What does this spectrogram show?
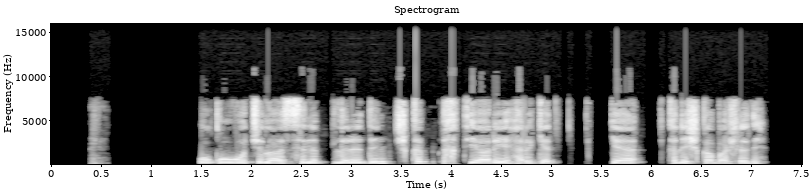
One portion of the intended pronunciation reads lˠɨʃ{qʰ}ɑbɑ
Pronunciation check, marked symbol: incorrect: q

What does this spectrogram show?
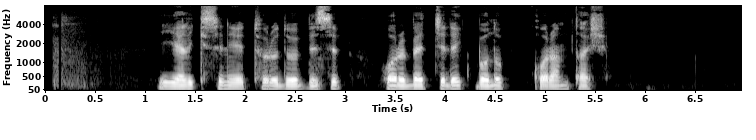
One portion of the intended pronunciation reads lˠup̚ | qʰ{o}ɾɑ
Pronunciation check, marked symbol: correct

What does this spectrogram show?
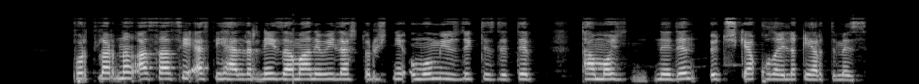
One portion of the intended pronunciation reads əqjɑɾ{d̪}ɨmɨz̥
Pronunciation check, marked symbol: incorrect: t̪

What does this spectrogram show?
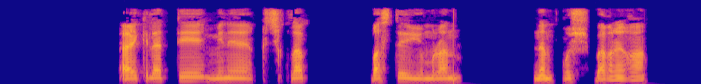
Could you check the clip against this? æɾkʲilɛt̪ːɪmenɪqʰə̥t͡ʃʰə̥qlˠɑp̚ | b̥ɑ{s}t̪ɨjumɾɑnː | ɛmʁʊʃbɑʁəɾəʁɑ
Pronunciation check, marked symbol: correct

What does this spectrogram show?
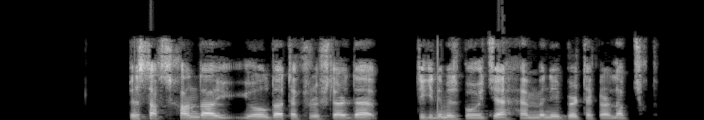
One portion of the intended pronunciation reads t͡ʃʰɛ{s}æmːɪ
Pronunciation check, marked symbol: incorrect: h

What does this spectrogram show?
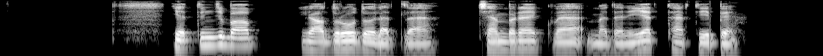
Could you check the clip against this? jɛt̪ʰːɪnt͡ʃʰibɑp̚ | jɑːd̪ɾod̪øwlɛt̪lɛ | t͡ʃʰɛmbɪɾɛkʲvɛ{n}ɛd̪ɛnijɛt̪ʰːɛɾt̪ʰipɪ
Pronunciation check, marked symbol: incorrect: m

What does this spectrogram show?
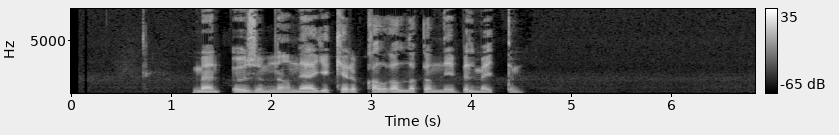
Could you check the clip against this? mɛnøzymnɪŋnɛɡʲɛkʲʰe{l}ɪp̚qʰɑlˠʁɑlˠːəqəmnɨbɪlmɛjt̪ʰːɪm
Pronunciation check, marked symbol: incorrect: ɾ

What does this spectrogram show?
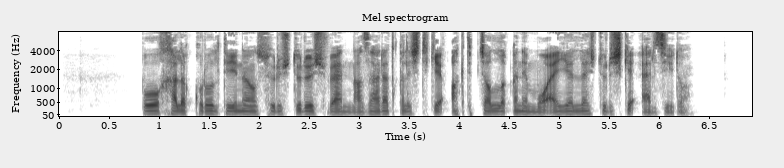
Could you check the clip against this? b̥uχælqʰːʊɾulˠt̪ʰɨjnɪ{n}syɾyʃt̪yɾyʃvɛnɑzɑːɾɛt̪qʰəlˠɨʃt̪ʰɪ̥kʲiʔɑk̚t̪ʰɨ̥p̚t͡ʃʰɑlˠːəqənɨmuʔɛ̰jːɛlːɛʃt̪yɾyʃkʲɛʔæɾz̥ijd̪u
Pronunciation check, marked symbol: incorrect: ŋ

